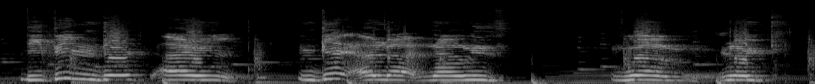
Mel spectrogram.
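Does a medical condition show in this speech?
Yes: cerebral palsy.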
